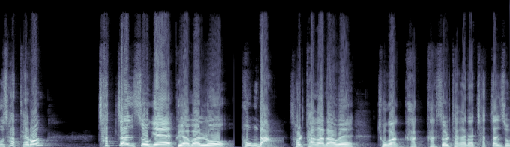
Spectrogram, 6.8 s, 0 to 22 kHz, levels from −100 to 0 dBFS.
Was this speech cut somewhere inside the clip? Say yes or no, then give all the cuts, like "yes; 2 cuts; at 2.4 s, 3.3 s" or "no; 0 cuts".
yes; 1 cut; at 3.8 s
